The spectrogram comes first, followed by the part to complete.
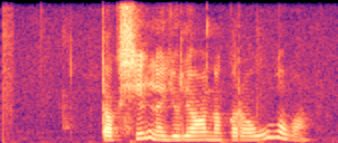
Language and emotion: Russian, neutral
